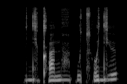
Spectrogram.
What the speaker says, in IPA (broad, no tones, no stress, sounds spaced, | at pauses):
dʲ ṳ kʼ a n a̤ p u t͡sʼ ʊ dʲ ø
